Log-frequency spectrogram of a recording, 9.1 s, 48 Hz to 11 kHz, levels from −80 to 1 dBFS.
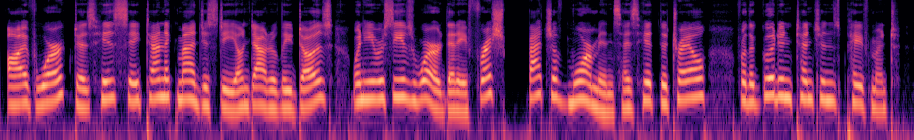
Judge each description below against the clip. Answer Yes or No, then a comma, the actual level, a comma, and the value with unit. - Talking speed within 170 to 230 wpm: Yes, average, 175 wpm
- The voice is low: No, high, 205 Hz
